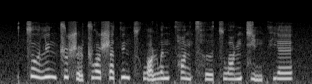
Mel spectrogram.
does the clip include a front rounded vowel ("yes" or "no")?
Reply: yes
